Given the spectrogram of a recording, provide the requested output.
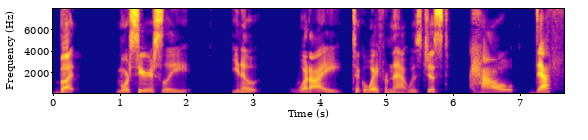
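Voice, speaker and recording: With an American accent, a man speaks at a very slow pace in a fairly high pitch. His intonation is lively, and he makes long, frequent pauses. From Long Island, New York. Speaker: hospital chaplain. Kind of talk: casual interview.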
